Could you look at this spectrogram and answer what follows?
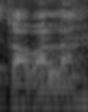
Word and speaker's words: cábala: conserva su significado original dentro de la pronunciación hebraica hay una pronunciación que es la separada la pronunciación es canadá si algunos acentúan al principio otros acento en el final pero lo más tradicional lo más lo más antiguo lo más verdadero es cábala local no cábala y por ahí me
